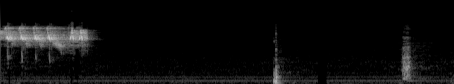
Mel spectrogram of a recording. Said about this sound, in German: Schließlich Buchfink 10 Minuten vor Sonnenaufgang.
